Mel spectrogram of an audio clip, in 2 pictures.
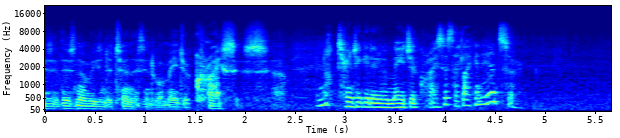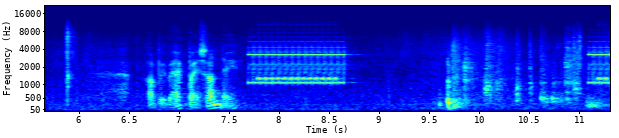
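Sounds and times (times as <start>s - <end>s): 
speech: 0.2s - 5.0s, 6.7s - 7.8s
telephone ringing with electronic bell: 7.7s - 8.9s, 11.0s - 11.3s
rustling and faint movement: 9.3s - 11.3s.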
